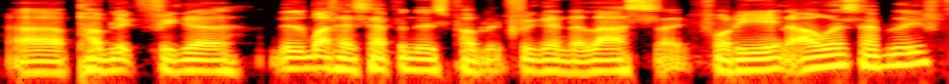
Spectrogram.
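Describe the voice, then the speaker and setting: Deep-voiced and fairly quick, this podcast co-host is a man in his thirties speaking Singaporean English. In casual conversation he ribs his partner with dry, hesitant humor, and the recording has no room sound.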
